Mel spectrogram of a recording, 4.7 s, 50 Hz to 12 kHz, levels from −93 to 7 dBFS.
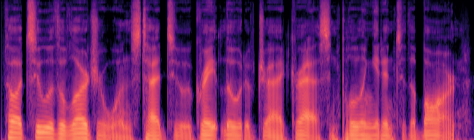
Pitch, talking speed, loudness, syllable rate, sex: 90 Hz, 265 wpm, -19 LUFS, 5.3 syllables/s, male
